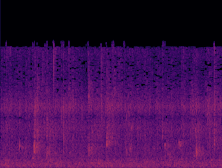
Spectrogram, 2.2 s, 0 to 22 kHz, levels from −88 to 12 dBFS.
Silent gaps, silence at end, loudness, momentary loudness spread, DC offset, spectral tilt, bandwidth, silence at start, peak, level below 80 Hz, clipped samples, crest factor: none; 0 s; -39 LUFS; 3 LU; under 0.1%; -0.5 dB/octave; 17 kHz; 0 s; -22 dBFS; -66 dBFS; under 0.1%; 20 dB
